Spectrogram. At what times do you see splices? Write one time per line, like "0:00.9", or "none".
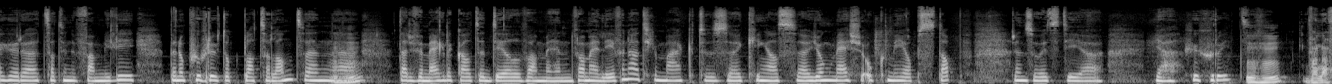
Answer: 0:10.1
0:11.9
